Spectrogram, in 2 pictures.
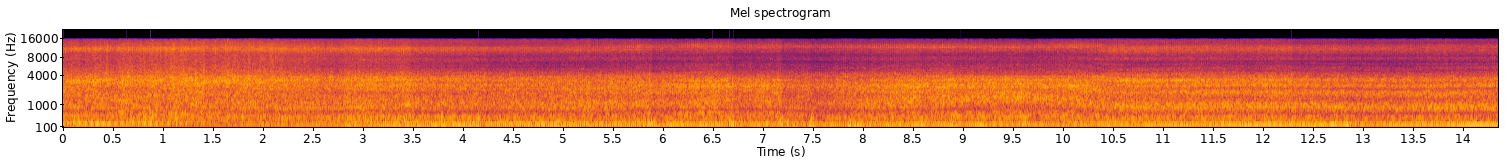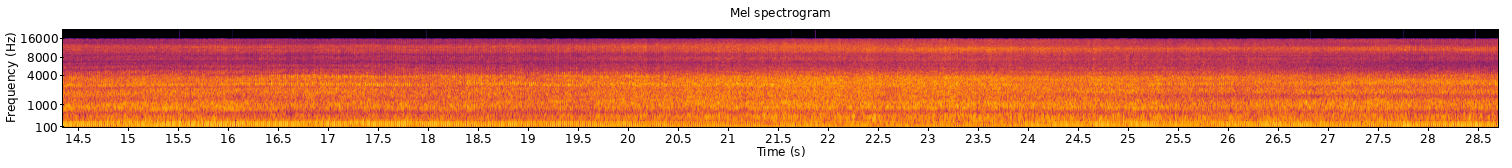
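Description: John Deere 5045D tractor's three-cylinder diesel engine running steadily under load as it drives on cage wheels through deep paddy-field mud, its pitch dipping and rising briefly about two-thirds of the way through.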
